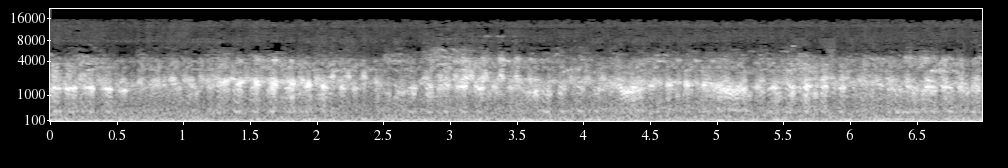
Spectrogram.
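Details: Frogs in a chorus on a lake: many overlapping croaks form a dense, rapid, rattling texture that never pauses, over a steady low rumble.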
